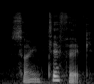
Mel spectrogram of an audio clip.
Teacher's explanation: So we have scientist, the stress on the beginning. When we add IC to it, scientific, the stress will be moved to the one before the last.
